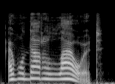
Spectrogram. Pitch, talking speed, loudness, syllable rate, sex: 240 Hz, 260 wpm, -16 LUFS, 6.7 syllables/s, female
